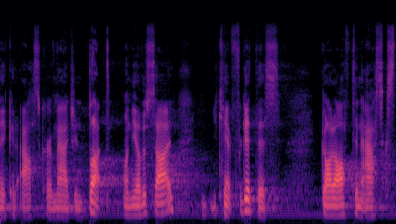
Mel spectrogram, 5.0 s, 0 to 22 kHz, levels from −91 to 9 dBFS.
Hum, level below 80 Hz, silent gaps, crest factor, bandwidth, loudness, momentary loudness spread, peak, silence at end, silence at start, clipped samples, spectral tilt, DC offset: none; -88 dBFS; none; 22 dB; 15.5 kHz; -32 LUFS; 16 LU; -10 dBFS; 0 s; 0 s; under 0.1%; -4.5 dB/octave; under 0.1%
